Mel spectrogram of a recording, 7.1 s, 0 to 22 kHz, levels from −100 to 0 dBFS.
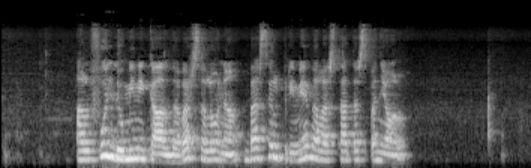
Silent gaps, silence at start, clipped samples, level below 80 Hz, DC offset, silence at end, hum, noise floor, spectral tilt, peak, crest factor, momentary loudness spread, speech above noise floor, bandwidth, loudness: none; 1.05 s; under 0.1%; -66 dBFS; under 0.1%; 0.55 s; none; -63 dBFS; -5 dB/octave; -2 dBFS; 16 dB; 11 LU; 47 dB; 11.5 kHz; -16 LUFS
